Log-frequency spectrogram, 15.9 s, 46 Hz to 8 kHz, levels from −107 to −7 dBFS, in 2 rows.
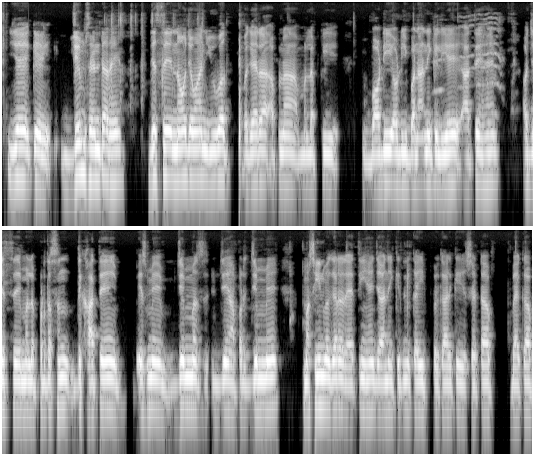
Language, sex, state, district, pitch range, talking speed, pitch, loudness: Hindi, male, Uttar Pradesh, Hamirpur, 120-130 Hz, 175 wpm, 125 Hz, -16 LUFS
